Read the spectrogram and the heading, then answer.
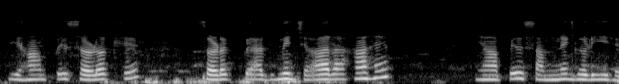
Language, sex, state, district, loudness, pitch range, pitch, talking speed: Hindi, female, Andhra Pradesh, Visakhapatnam, -17 LUFS, 220-250 Hz, 230 Hz, 145 wpm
